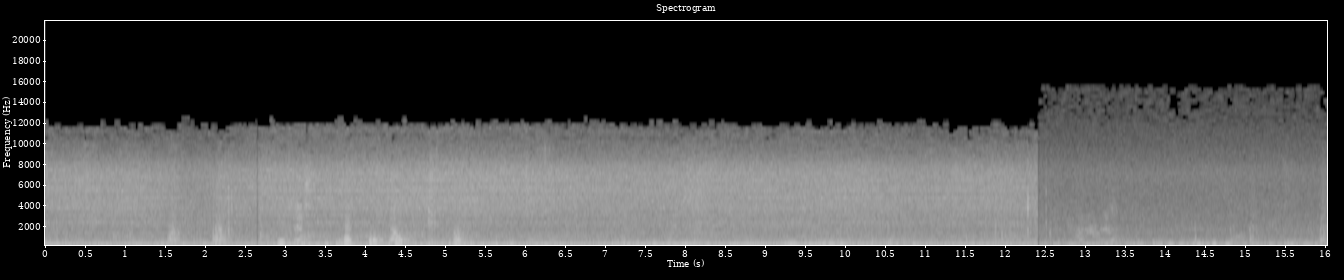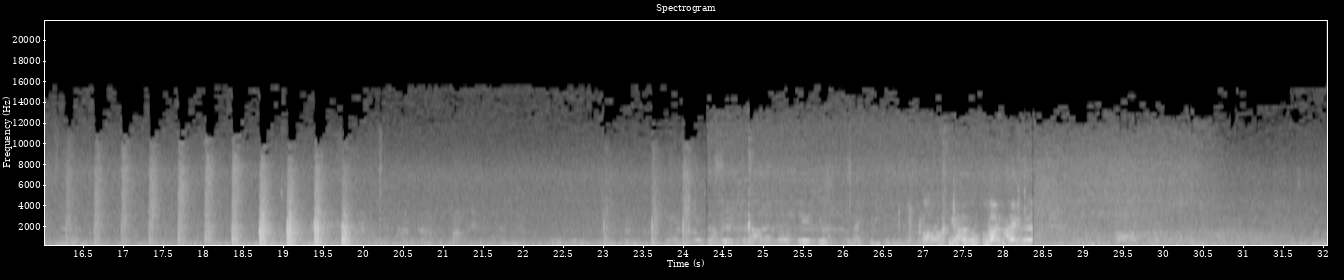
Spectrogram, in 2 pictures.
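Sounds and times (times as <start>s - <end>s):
low hum: 0.0s - 26.8s
steady hiss: 0.0s - 32.0s
sharp knocks: 16.0s - 20.0s.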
